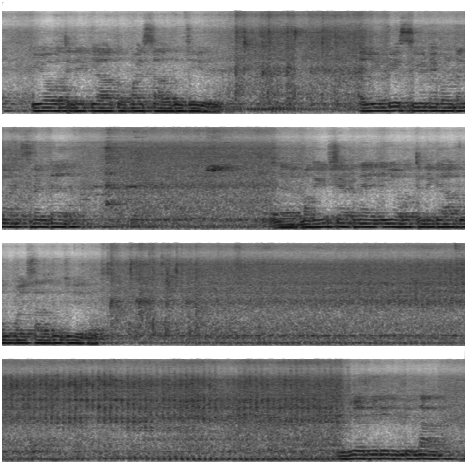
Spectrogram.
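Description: A man speaks loudly into a microphone over a loudspeaker.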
